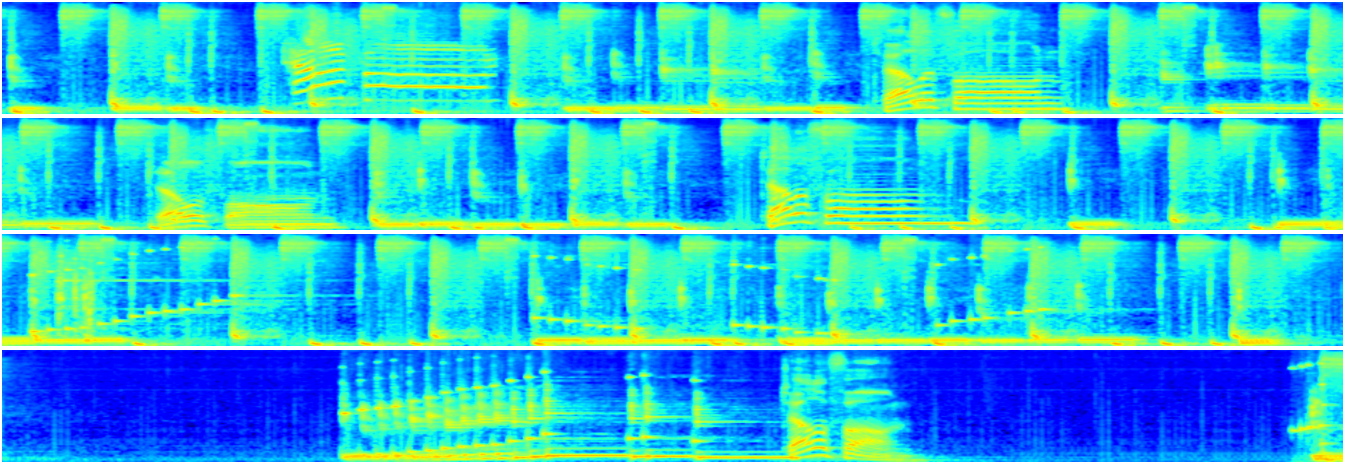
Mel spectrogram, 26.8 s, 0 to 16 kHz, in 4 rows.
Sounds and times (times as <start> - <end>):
Music: 0.0 - 20.2, 21.8 - 24.3, 26.6 - 26.8
Speech: 1.4 - 2.5, 4.4 - 5.4, 7.4 - 8.4, 10.5 - 11.6, 24.0 - 24.8.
